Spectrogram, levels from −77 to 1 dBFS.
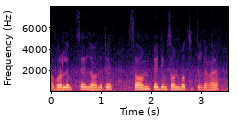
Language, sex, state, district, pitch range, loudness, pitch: Tamil, male, Tamil Nadu, Namakkal, 200-215 Hz, -16 LUFS, 205 Hz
